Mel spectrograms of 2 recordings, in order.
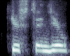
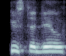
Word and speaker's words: Kyustendil: We're starting off a flying lap over here at, how do you pronounce it again, this track? Kyustendil Karting. Kyustendil Karting.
